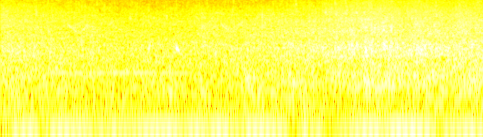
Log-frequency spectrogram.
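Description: Faint, steady wash of the sea lapping at a sandy shore.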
